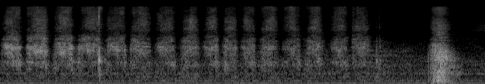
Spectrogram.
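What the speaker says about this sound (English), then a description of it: "I will take my little abrader here, and I'm going to clean off some of those deep gouges from the file." Small abrader rubbed back and forth over guitar wood to smooth out deep file gouges during a guitar build, a steady series of about fifteen rhythmic scraping strokes, close and clear, ending with one louder stroke.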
